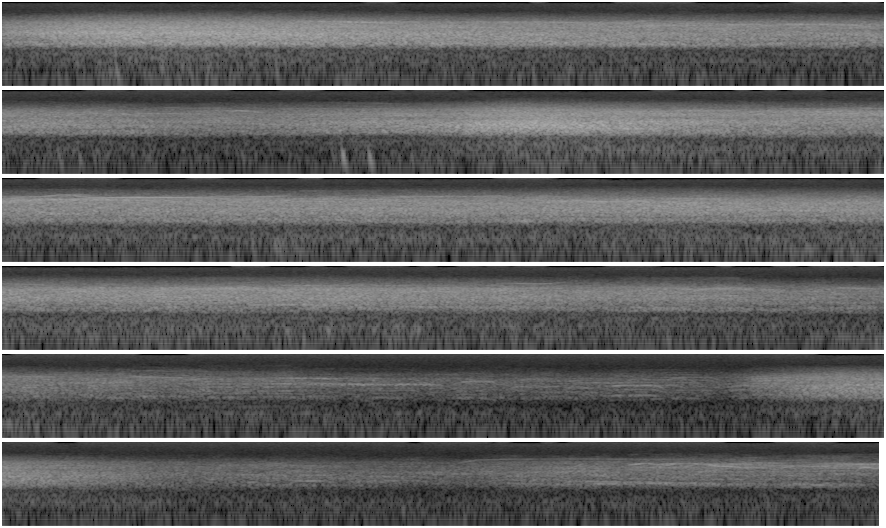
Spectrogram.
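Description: A large stadium crowd roars and cheers throughout, swelling in loud surges.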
